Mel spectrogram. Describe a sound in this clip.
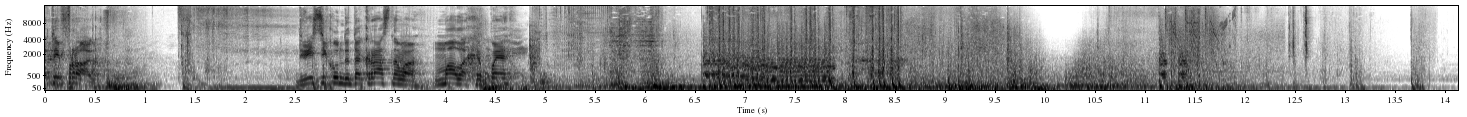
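Game guns fire with sharp zaps and blasts.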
